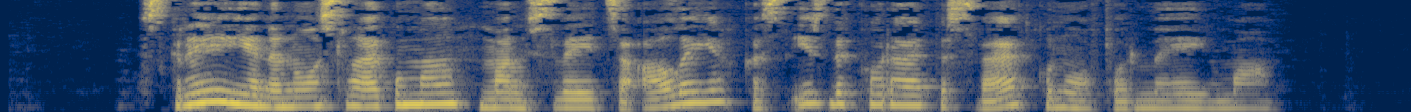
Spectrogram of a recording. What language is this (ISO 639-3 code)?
lav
